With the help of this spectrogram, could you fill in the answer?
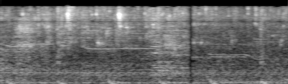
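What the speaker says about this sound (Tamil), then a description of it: "இது வந்து மத்தியானம் வச்ச சாதம். ஸோ இதில் நான் வந்து தண்ணி ஊற்றி வைக்கிறேன்." Water pours into a pot of leftover cooked rice, a continuous trickling, splashing stream heard close up with small drips and a faint background hiss.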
